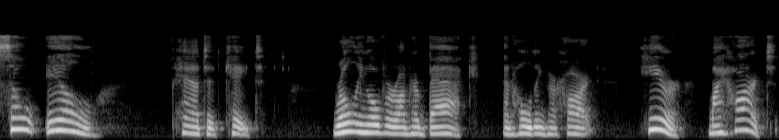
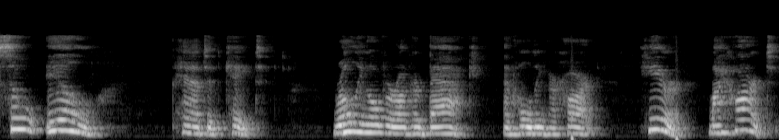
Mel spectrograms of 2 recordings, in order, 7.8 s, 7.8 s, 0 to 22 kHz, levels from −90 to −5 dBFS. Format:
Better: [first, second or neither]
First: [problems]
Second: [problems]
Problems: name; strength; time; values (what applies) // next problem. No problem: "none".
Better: first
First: none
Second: background sound (Whoosh, swoosh, swish); 14 dB below the speech // room echo; dies away in 0.4 s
